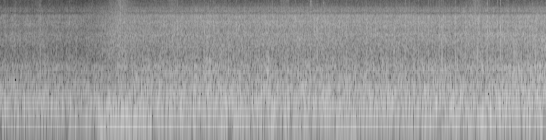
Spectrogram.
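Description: Fires roar and crackle nearby.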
